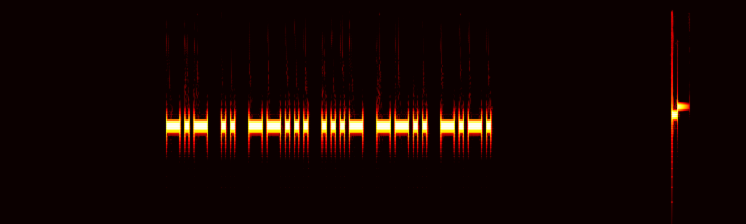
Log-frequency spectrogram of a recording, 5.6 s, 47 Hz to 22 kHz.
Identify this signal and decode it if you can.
Morse code, heard as a keyed tone, about 34 wpm, 700 Hz. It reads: KI7VZC
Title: USA Call Signs - 6 Characters - 2x Character Spacing - 35wpm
